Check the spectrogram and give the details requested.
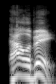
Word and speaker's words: Halaby: And that's Alec Halaby, I believe is how you say his last name. Alec Halaby. Halaby.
